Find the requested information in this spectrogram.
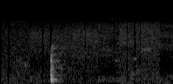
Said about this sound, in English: Who got the static on their mic? What's that?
